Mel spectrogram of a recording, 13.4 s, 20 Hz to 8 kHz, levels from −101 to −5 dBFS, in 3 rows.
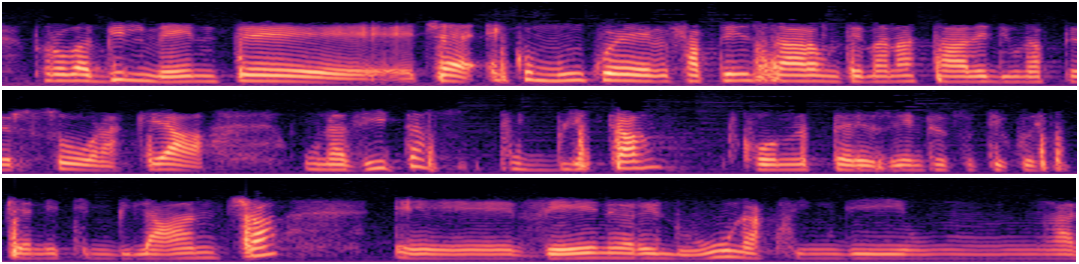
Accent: native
